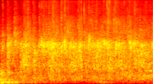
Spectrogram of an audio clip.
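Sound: applause

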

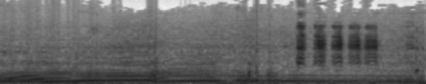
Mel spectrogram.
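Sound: Mercedes AMG GTR engine revving and downshifting

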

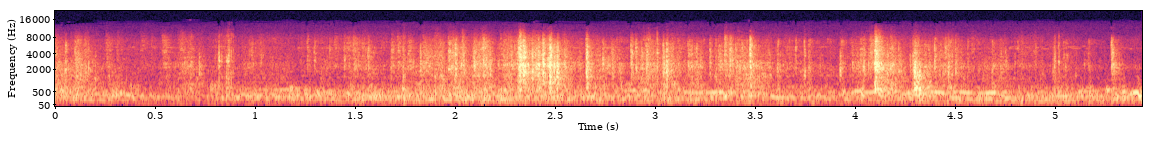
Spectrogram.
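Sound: pet birds cooing, pigeons or doves

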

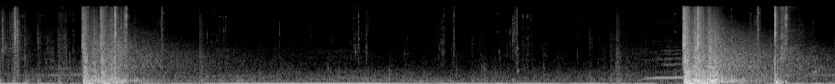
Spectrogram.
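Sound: gunfire from an NPC in the video game STALKER GAMMA

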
